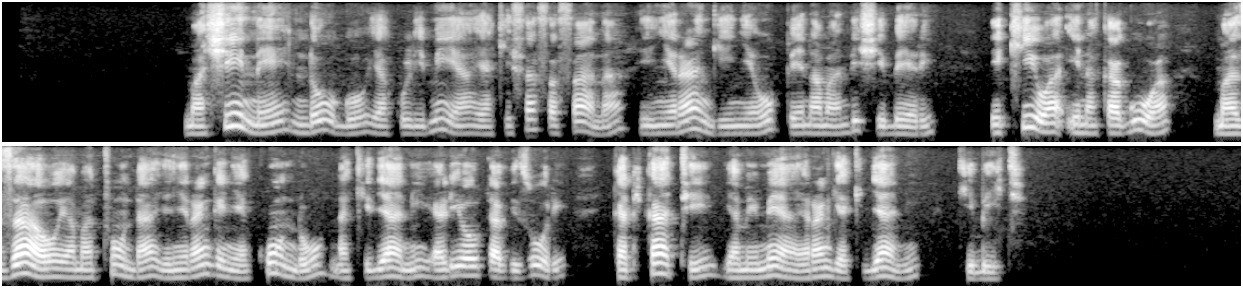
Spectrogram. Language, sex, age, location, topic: Swahili, male, 25-35, Dar es Salaam, agriculture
